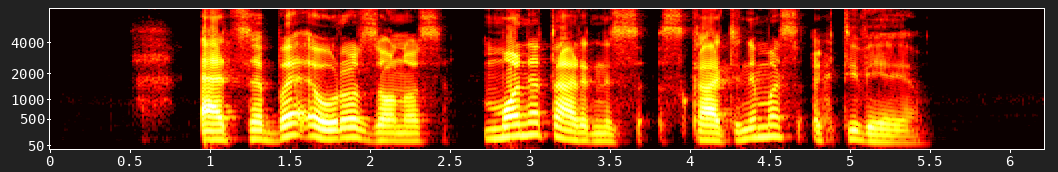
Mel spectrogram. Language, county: Lithuanian, Alytus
